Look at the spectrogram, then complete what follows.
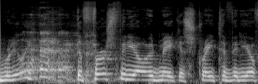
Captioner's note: laughing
